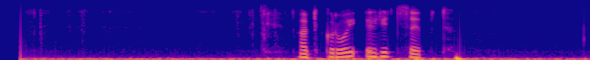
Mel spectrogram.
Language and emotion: Russian, neutral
